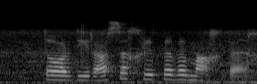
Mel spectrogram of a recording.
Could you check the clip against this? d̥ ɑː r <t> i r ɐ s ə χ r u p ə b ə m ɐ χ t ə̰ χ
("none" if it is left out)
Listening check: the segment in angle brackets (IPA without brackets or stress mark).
d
